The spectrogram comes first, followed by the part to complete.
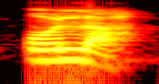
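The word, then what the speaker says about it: hola: अगर हम जैसे कोई एग्जांपल ले होला जिसका मतलब होता है हेलो तो इसकी जो प्रोनाउंसिएशन रहेगी वो रहेगी ओला। इसमें एच जो है वो साइलेंट रहेगा।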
